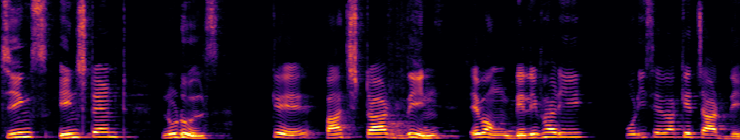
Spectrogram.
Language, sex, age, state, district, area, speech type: Bengali, male, 18-30, West Bengal, Bankura, urban, read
